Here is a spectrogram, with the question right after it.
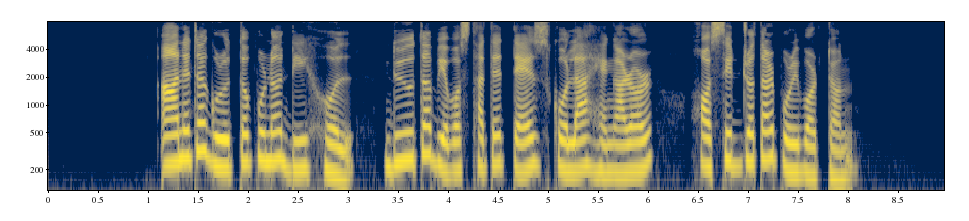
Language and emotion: Assamese, neutral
